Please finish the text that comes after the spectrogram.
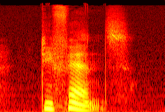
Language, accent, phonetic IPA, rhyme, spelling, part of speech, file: English, US, [dɪˈfɛns], -ɛns, defence, noun, En-us-defence.ogg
